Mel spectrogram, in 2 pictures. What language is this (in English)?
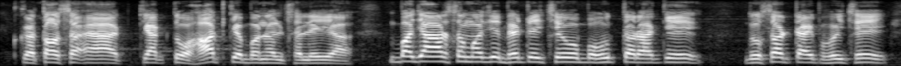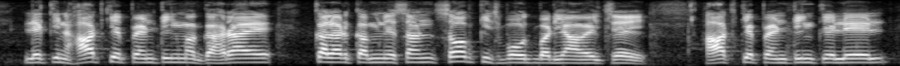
Maithili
